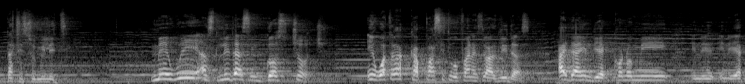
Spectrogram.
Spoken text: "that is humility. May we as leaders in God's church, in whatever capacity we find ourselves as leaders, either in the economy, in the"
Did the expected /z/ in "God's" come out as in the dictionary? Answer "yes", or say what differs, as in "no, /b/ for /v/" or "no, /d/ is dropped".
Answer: no, /s/ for /z/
